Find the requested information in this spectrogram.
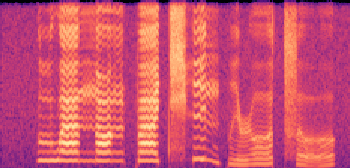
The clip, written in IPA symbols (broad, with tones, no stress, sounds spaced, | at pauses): l w ä˥ n̪ ɑ˥ ŋ p ä˥ t͡ɕʰ i˥˩ n p i˩ ɻ ɤ˧˥ t͡s ɤ̰˨˩˦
